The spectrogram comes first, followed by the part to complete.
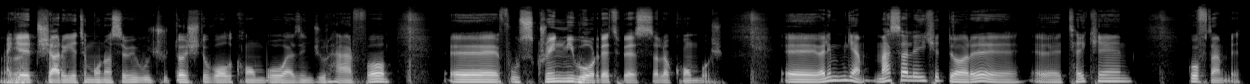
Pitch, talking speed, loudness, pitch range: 110 Hz, 130 wpm, -19 LUFS, 100-130 Hz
